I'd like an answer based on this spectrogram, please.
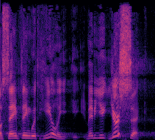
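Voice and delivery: ordinary talk

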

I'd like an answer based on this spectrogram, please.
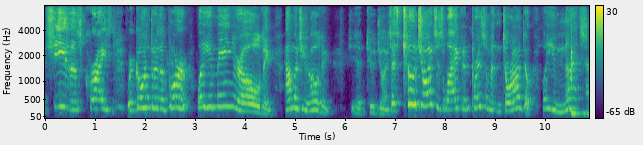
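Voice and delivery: retold panic.

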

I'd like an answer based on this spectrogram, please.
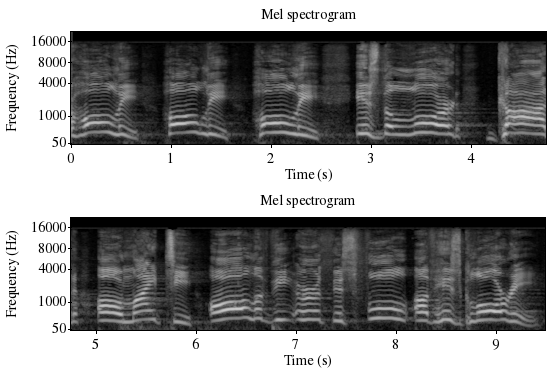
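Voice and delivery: high, loud, slow declaration of holy; ringing, awestruck praise; loud angelic proclamation. Retold or imitated. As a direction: call it out like a choir of angels. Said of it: "spoke loudly to one another".

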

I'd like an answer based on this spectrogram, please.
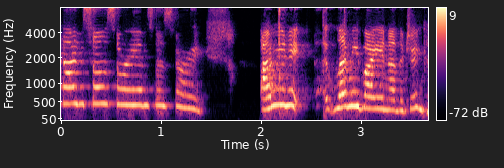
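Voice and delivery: high, gushing imitation of apology; mimicking an over-sorry guy; effusive apology. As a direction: plead high-pitched for forgiveness. Guy apologizes again in retelling.

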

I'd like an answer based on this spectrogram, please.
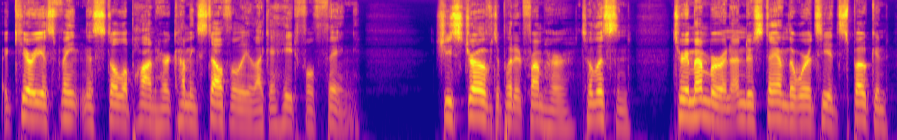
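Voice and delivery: usual speaking voice

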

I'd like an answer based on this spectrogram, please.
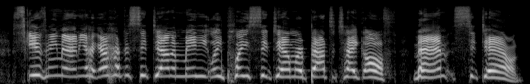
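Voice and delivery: high, rushed flight attendant order; urgent cabin crew. Retold or imitated. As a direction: tell a stubborn passenger to sit down, high and urgent. Cabin crew ordering passenger to sit.

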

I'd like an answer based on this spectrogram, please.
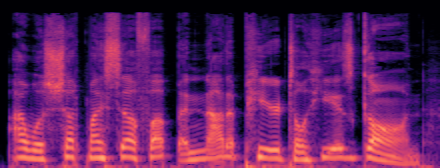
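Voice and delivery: high, urgent threat; desperate. A narrator's reading. Sister threatens to hide from the guest, desperate. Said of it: "said the almost desperate girl".

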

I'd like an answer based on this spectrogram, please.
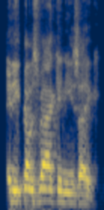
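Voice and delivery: normal talking voice

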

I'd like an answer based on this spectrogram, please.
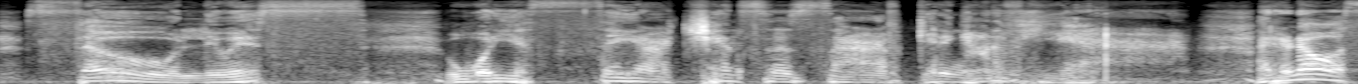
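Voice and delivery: breathy whispered alien creature. Acted. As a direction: hiss it out, high and eerie. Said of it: "So that's my alien voice".

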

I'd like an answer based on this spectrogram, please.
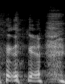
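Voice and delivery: high, short laugh at his own joke; laughing at the grab-me joke; amused laugh. Real, not acted. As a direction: chuckle at the image.

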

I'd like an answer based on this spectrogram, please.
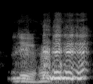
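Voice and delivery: high, loud burst of laughter on the words; laughing. Real, not acted. Friend telling of the flying phone, laughing. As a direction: crack up while starting to speak.

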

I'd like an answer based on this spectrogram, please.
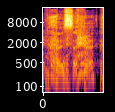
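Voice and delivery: laughing, high mock-polite reply. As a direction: giggle through a high "No, sir". Jokey reply to the officer.

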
